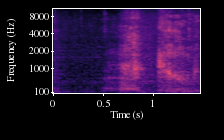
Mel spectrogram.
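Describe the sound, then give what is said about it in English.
A small dog growls in two short, rough bursts, one right after the other, fairly quiet, with no talking over it. “Look at this guy, bro. What's wrong with him? You're a small dog, bro.”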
